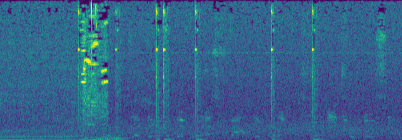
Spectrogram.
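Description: Building pieces snap into place with sharp clicks.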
